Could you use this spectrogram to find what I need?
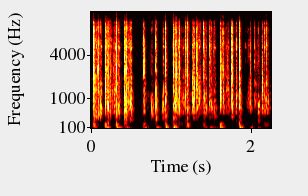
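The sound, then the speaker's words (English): Rapid keyboard typing as fine print is added, a dense run of crisp clicking keystrokes, steady and quick with brief pauses between bursts, no voices. “I can add it right now. Here, let's add it.”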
